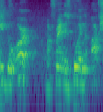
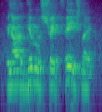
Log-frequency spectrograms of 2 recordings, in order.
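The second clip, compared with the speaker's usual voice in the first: plain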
